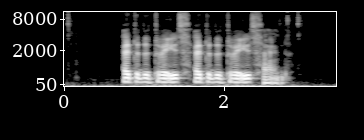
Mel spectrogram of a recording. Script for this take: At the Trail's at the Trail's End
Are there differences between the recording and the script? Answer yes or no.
no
